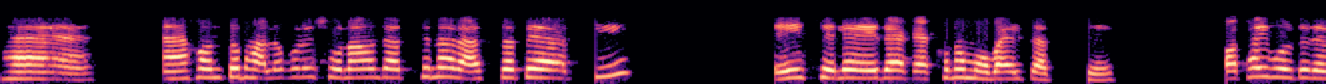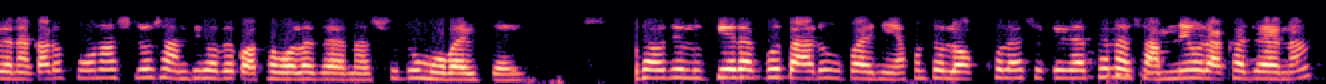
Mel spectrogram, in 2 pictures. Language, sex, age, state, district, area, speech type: Bengali, female, 30-45, West Bengal, Alipurduar, rural, conversation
